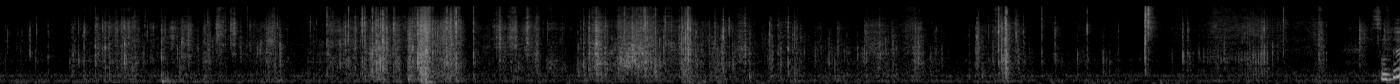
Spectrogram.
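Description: Plastic zipper storage bag crinkling in irregular bursts as hands rummage through it.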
